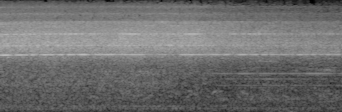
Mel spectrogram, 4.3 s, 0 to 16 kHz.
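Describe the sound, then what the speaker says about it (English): A Fenix A320 jet engine runs in Microsoft Flight Simulator 2020, a steady high-pitched whine over a broad rushing roar that holds close and constant, tapering slightly toward the end. "the engine starts to run again"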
